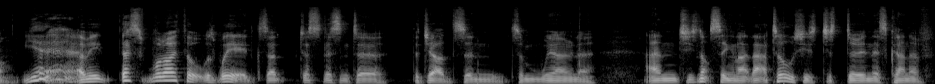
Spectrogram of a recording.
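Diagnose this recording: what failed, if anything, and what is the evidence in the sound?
Regular small ticks start at 3.76 s, just after "because I just listened", and repeat every 1.02 s through 8.86 s, each a brief hole of a couple of milliseconds filled with silence. This is periodic USB or driver dropouts, failing at the driver or buffer stage: something stalls the USB bus or audio driver on a fixed schedule, so a sliver of samples never arrives and gets zeroed, producing clicks against the speech.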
